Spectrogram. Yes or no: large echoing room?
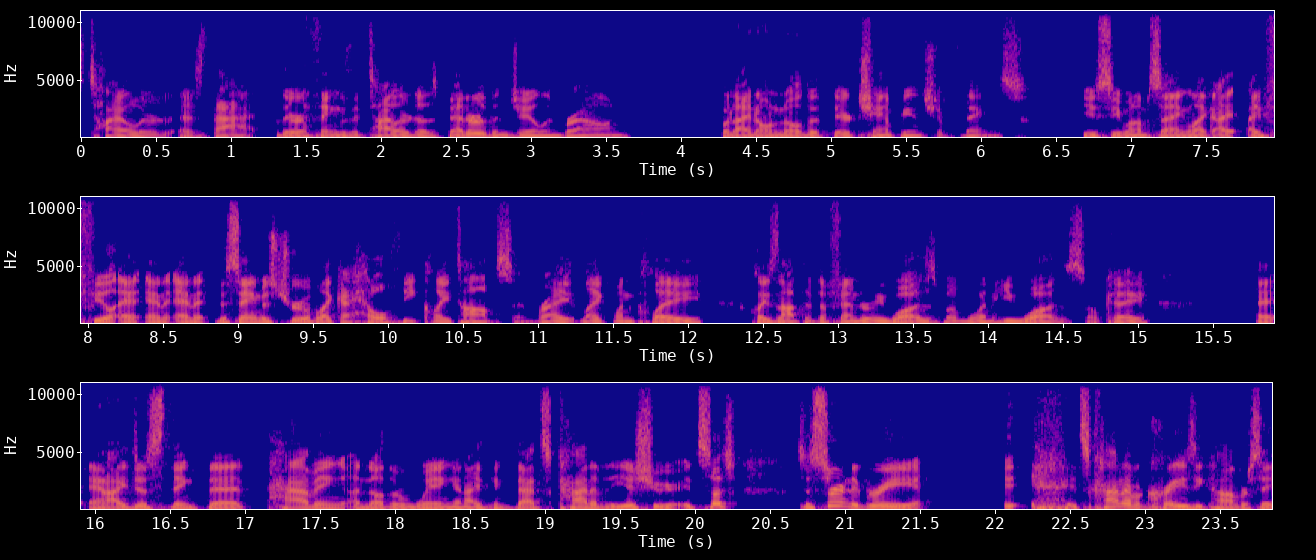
no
